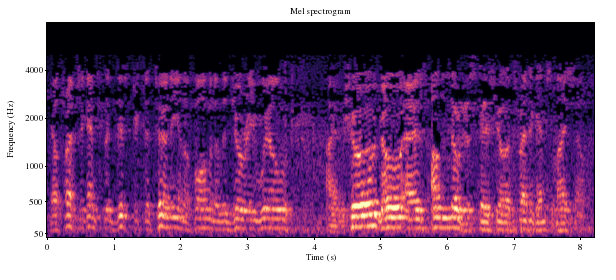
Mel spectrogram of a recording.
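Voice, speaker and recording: A stern, unshakable judge, played by a man, speaking in measured formal sentences, heard distant and echoey through a thin, phone-like old radio recording with heavy hiss. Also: medium pitch, natural voice. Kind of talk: 1930s radio drama acting. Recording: tinny, echoey, distant, noisy 1930s radio.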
